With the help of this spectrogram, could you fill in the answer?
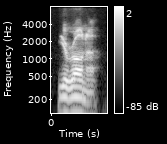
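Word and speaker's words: Llorona: film elimination booklet uh four thousand copies it's pronounced yorona are you uh i can see if you're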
